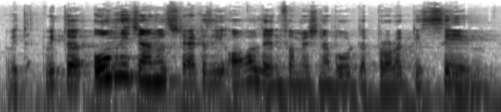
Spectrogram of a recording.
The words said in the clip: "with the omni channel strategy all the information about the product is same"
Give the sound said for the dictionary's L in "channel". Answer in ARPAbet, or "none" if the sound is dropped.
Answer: L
